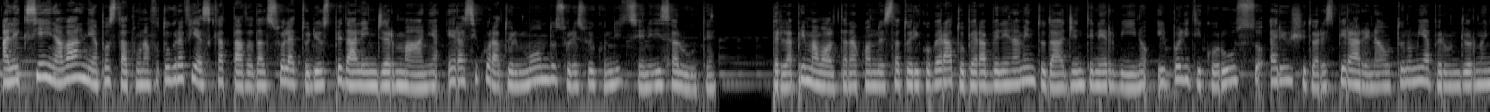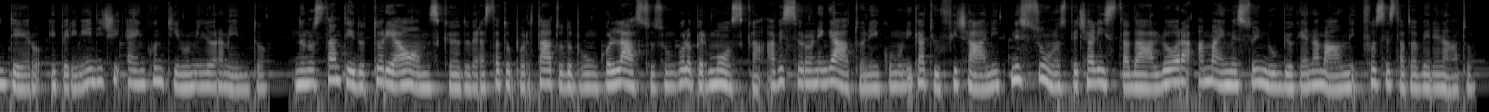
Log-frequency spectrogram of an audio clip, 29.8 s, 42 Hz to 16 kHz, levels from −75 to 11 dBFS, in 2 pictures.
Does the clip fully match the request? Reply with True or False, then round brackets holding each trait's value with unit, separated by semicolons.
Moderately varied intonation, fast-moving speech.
True (3.3 semitones; 190 wpm)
